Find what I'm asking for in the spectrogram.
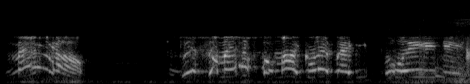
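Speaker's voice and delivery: high, desperate, screamed pleading. Retelling begging a woman on the phone for help for a grandbaby; retelling screamed begging. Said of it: "screaming and begging on the phone".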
